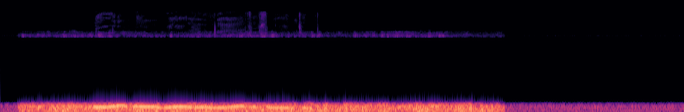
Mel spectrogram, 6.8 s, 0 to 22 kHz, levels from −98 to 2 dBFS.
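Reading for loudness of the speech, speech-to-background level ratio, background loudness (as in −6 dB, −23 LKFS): −22.0 LKFS, 5.0 dB, −27.0 LKFS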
